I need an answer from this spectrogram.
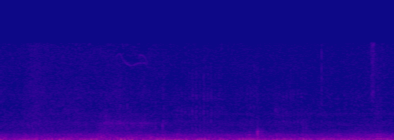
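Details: Radish, a giant kitten demanding attention, purrs in a steady, soft low rumble that runs unbroken through the whole stretch, recorded close, with faint clicks and rustles above it.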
